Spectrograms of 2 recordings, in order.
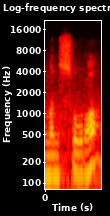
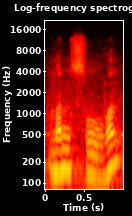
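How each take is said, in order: First: The word ends with a long vowel. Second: The word ends with an n sound. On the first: The reader stops at this word. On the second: The reading continues without a stop.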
